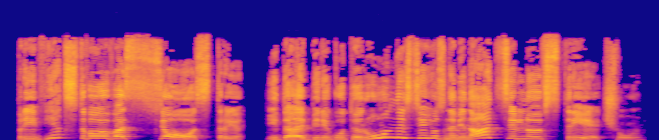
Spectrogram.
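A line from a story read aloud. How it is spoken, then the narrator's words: Loud proclamation. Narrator (Russian): провозгласила госпожа Ирвик достаточно громко, чтобы ее услышали оставшиеся деревенские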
